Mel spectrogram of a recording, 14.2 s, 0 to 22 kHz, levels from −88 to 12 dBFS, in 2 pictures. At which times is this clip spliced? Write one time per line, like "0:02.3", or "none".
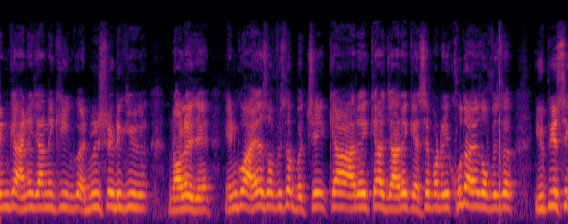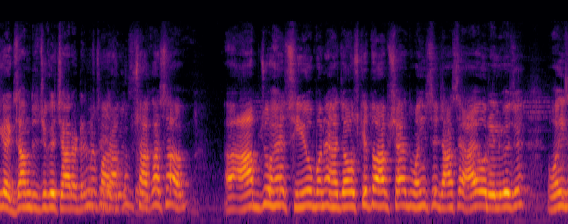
0:08.5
